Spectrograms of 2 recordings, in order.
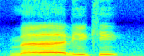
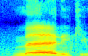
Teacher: So here, mad tabi'i, this first, in the first word here, the mim has a fatha followed by an alif. So we're going to stretch it to 2 counts.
